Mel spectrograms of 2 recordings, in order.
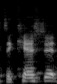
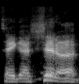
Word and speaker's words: Takeshita: Fletcher says Takeshita not take a shitter.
